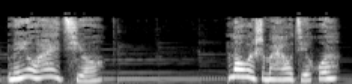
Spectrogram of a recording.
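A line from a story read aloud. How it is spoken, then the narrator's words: Deep sigh. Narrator (Chinese): 王姨深深的叹了一口气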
